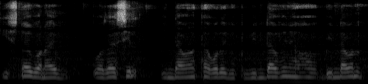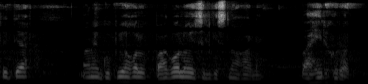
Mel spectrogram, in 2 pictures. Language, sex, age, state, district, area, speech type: Assamese, male, 18-30, Assam, Darrang, rural, spontaneous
